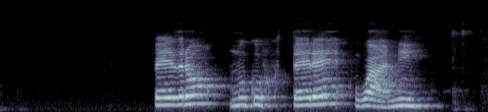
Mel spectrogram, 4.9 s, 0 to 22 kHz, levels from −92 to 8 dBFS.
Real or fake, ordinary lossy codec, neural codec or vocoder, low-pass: real; Opus, 24 kbps; none; 7.2 kHz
